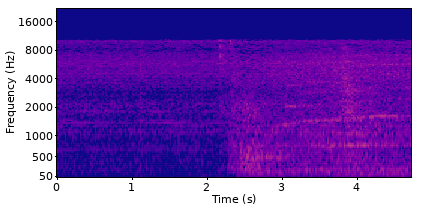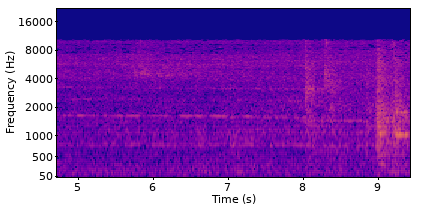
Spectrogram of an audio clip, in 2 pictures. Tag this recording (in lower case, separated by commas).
sliding door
